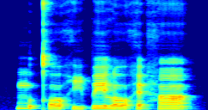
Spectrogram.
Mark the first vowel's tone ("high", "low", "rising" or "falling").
high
